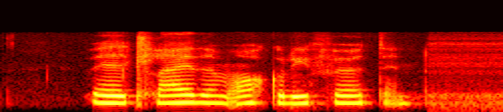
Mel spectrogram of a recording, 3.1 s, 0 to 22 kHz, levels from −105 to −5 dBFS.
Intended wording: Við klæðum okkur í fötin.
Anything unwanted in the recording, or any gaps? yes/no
no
